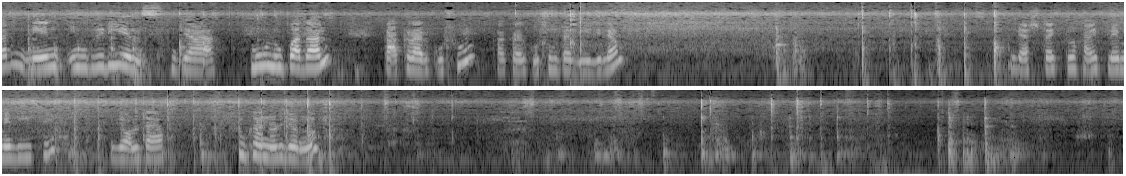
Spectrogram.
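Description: A metal spatula scrapes and clatters against a pan.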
